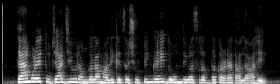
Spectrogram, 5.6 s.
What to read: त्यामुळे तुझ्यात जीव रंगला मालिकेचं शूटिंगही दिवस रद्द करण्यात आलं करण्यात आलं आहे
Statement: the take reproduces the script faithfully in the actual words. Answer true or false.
false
